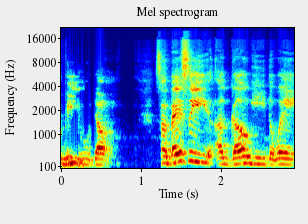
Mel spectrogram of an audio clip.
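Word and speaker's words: agoge: you know for people who don't so basically agogi the way it's spelled is um AG g o g e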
